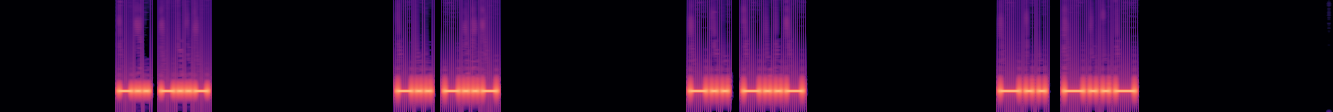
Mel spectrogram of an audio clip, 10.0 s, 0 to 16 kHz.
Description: Morse code, heard as a keyed tone, about 33 wpm, 700 Hz. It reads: DX DX DX DX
